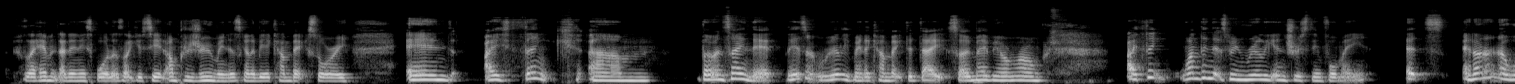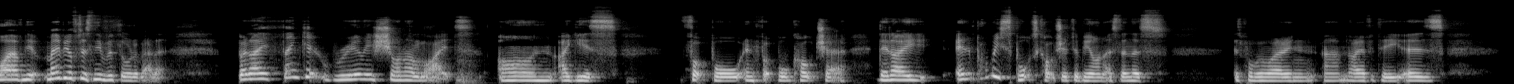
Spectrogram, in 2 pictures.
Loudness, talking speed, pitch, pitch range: -18 LUFS, 190 wpm, 185 Hz, 170-225 Hz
